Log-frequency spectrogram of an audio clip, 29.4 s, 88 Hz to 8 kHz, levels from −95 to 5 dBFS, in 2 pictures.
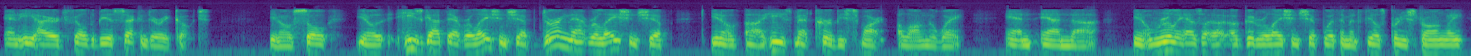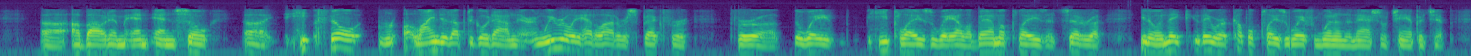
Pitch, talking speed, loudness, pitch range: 115 Hz, 205 wpm, -18 LUFS, 110-125 Hz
